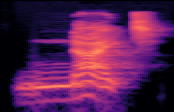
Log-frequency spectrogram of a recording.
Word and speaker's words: knight: together two letters but the K is silent I do not hear it there's only one sound two letters one sound mmm and my key word is night like a knight in shining armor so let's take our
